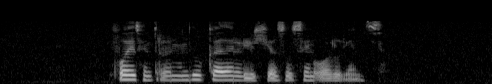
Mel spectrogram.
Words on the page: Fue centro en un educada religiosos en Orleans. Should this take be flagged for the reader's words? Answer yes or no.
no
